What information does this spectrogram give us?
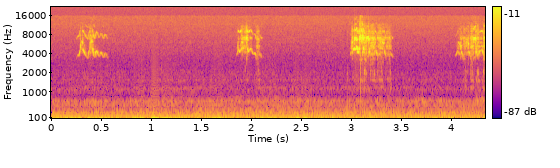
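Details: Barn owl mother with nestlings in a monitored wild nest box; four brief scratchy high-pitched bursts are spaced about one second apart against a constant low electrical hum.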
